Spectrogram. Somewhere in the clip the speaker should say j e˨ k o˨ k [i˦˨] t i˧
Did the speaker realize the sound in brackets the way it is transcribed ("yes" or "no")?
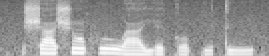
no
